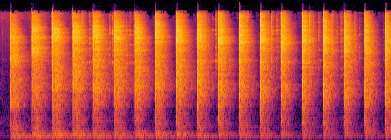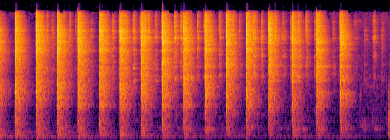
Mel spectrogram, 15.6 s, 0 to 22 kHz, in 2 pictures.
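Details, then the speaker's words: Hammer striking the impactor to drive a tibial intramedullary nail (Expert type) into the reamed canal during surgery: steady, rapid metallic taps at about 143 per minute. "Sí con movimientos lateromedial si se requiere ayuda del impactor con el martillo lo podemos"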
